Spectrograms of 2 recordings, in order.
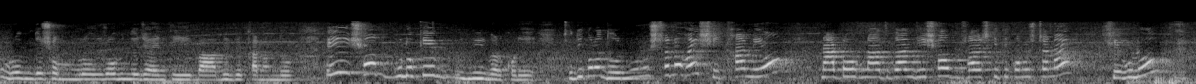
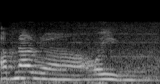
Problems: constant background noise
